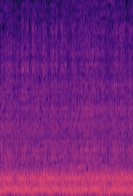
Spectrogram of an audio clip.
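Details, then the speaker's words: Goodman gas furnace exhaust (draft inducer) blower running: steady, gritty whirring rattle with a rough hiss and no clean tone from the failing motor, which is then replaced with a new blower assembly. "you hear that exhaust fan motor gonna be replaced i got another one was back here a couple of months ago"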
